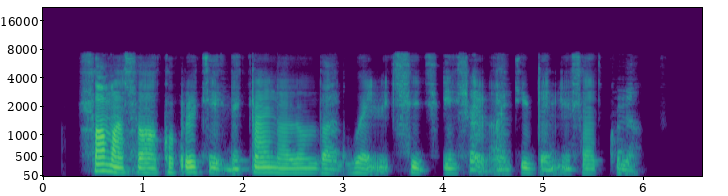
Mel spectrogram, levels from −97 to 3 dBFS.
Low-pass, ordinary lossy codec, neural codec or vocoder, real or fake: 7.2 kHz; none; codec, 44.1 kHz, 1.7 kbps, Pupu-Codec; fake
